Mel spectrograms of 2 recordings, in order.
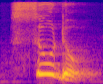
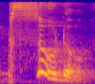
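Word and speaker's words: pseudo: Sudo, we don't say pudo. P sound is not there.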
